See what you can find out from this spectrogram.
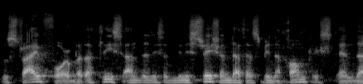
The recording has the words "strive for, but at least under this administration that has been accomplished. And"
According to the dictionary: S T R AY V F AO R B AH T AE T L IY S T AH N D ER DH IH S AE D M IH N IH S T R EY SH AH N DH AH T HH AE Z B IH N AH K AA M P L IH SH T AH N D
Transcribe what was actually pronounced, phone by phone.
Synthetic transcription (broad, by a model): S T R AY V F AO R B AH T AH T L IY S T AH N D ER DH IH S AE D M IH N IH S T R EY SH AH N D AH T HH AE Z B IH N AH K AA M P L IH SH T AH N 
